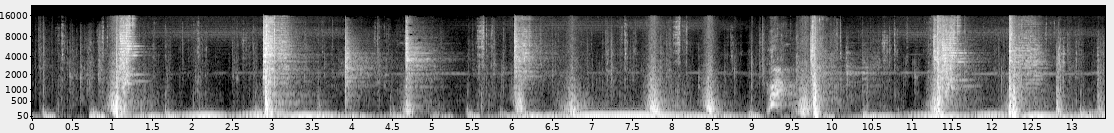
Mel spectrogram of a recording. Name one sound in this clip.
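Swords clash and strike in quick blows.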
